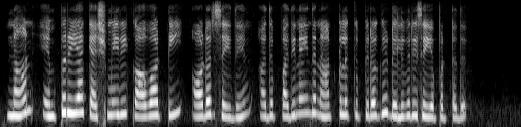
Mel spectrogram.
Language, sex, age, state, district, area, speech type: Tamil, female, 18-30, Tamil Nadu, Krishnagiri, rural, read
